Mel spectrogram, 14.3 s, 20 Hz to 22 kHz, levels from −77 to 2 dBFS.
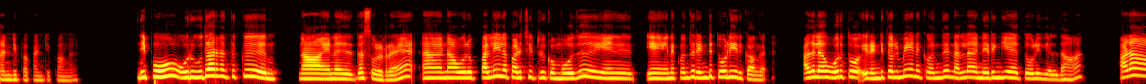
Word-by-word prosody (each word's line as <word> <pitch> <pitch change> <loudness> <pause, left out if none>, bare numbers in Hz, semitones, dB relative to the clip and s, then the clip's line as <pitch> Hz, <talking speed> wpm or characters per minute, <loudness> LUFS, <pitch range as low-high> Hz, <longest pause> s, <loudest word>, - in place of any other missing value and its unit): கண்டிப்பா, 175 -2 -6
கண்டிப்பாங்க. 155 -1 -13 0.9
இப்போ, 280 +2 +3 0.3
ஒரு 260 +1 +3
உதாரணத்துக்கு, 310 0 +2 0.7
நான் 215 0 +5
என்ன 215 - 0 0.2
இத 225 +4 -1
சொல்றேன். 180 +3 -2 0.3
அ - - +3 0.2
நான் 245 0 +2
ஒரு 245 0 +3
பள்ளியில 290 +5 +3
படிச்சுட்டு 255 -1 -2
இருக்கும்போது 225 0 0 0.3
எ - - 0 0.7
எனக்கு 230 +1 -4
வந்து 245 +4 -2
2 250 +4 -1
தோழி 275 0 +2
இருக்காங்க. 185 -6 -5 0.5
அதில, 275 +3 +3 0.2
1 270 +2 +3
தோ 275 - +4 0.2
2 230 +3 0
தோழியுமே 270 +3 0
எனக்கு 270 -4 -6
வந்து 245 +4 -2
நல்ல 245 +3 -2 0.2
நெருங்கிய 250 +2 0 0.2
தோழிகள் 205 -4 -3
தான். 185 +7 -6 0.6
ஆனா, 330 +5 +4
245 Hz, 140 wpm, -18 LUFS, 215-270 Hz, 0.9 s, நான்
